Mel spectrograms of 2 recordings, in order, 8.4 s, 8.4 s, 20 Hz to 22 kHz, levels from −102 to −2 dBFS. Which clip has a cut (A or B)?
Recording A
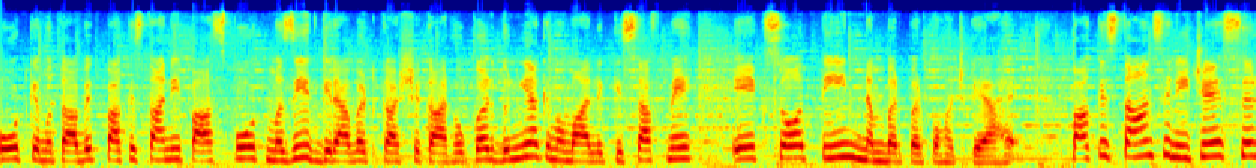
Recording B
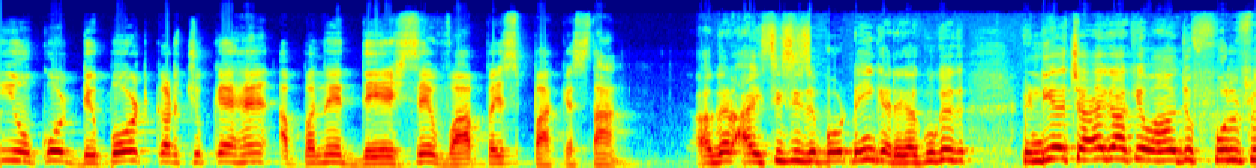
B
